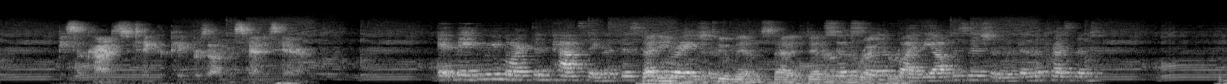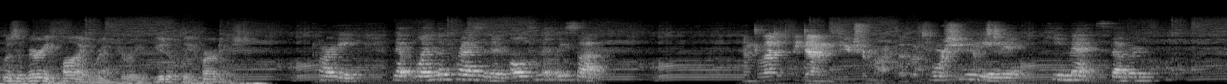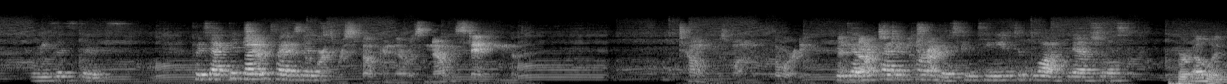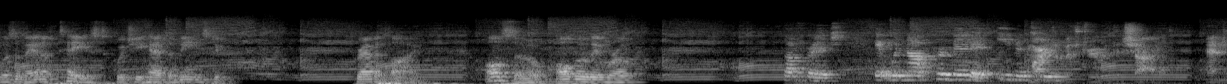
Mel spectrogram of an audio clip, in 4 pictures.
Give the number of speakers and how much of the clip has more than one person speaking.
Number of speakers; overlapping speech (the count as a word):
three, about 11%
